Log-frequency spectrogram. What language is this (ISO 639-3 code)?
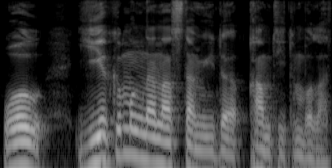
kaz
